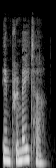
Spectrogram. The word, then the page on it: imprimatur: British English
